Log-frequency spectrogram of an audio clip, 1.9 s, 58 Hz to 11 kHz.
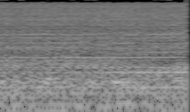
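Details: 2000 Toyota Camry XLE at first start right after an 850 g refrigerant recharge, compressor engaged and fans running: smooth, even idle with a steady low hum and no knocks or squeals; AC system sounds healthy.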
